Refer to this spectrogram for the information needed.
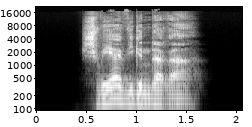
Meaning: inflection of schwerwiegend: 1. strong/mixed nominative masculine singular comparative degree 2. strong genitive/dative feminine singular comparative degree
- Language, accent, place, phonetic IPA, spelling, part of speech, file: German, Germany, Berlin, [ˈʃveːɐ̯ˌviːɡn̩dəʁɐ], schwerwiegenderer, adjective, De-schwerwiegenderer.ogg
